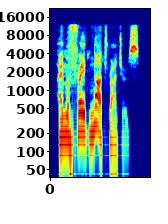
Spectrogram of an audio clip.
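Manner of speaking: fake Italian accent, female voice. In a roleplay, the speaker voices Contessa addressing Rogers in a female Italian accent. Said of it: "I have to do a female Italian voice".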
